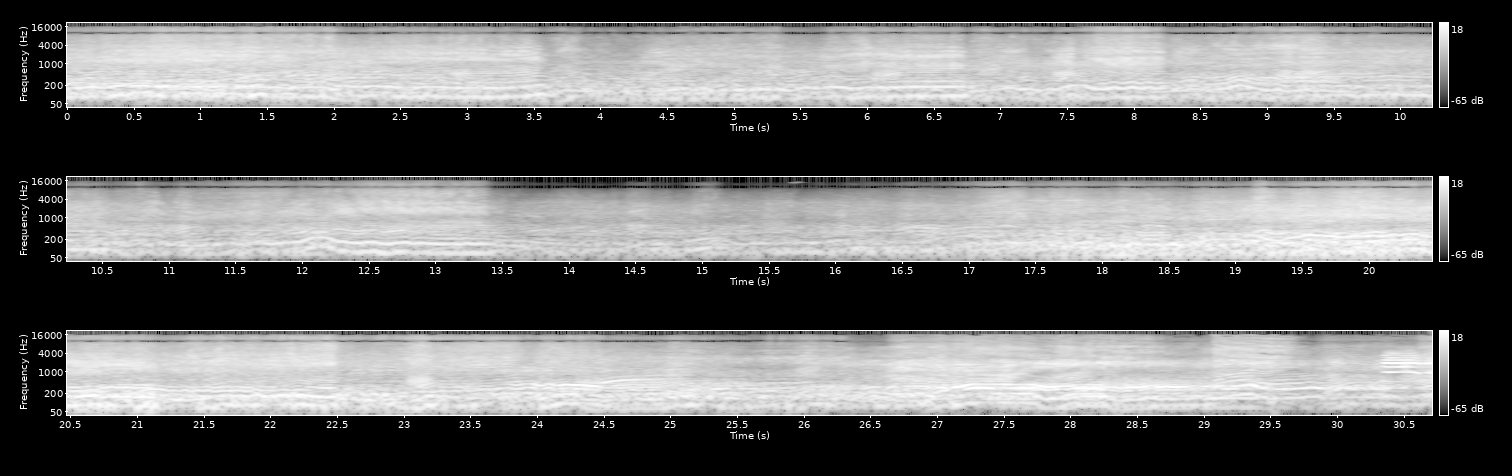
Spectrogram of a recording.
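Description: Several motocross bikes racing on a dirt track, their engines revving up and down in pitch as the riders work through turns and jumps. It dips quieter for a few seconds about halfway through, then builds again.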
